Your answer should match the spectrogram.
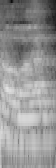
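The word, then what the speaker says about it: hour: এইচ দিয়ে শুরু যেহেতু এইচটার উচ্চারণ সাইলেন্ট অথবা অ এর মত হচ্ছে তাই সেক্ষেত্রে আমরা এন বসবো যেমন এন আওয়ার N honest man এন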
